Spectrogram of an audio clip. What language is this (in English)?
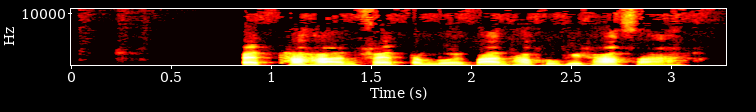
Thai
